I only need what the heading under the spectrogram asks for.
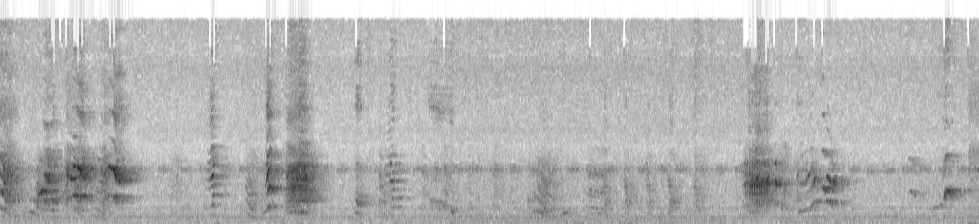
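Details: A caged rose-ringed parakeet, reportedly talking in Urdu or Hindi, makes harsh squawks and squeals in irregular bursts, louder near the start and around seven and a half seconds, over a continuous noisy background.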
